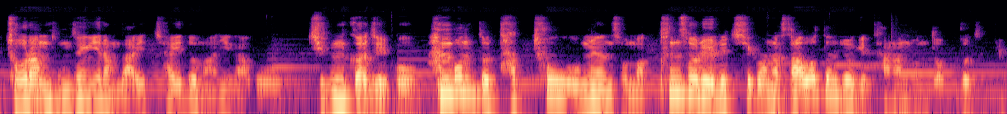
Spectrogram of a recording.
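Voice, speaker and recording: A young man calmly recounting his younger sister's troubles in a worried, earnest way. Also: medium pitch, brisk, hardly any pauses, faint music behind. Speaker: caller describing his sister. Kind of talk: casual storytelling on a call.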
